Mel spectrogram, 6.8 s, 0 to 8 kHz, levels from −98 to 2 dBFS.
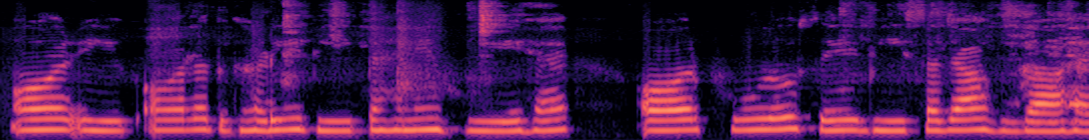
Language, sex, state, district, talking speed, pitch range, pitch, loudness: Hindi, female, Uttar Pradesh, Hamirpur, 130 wpm, 210-225 Hz, 215 Hz, -29 LUFS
